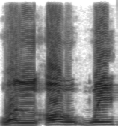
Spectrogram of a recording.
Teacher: یہاں را ساکن ہے، را ساکن سے پہلے زبر ہے، تو اس زبر کی وجہ سے را کو موٹا پڑھنا ہے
